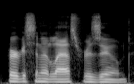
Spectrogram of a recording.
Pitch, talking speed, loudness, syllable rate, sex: 120 Hz, 180 wpm, -18 LUFS, 6.6 syllables/s, male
